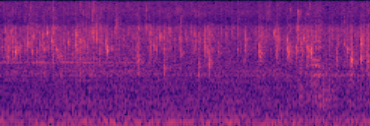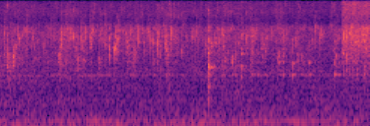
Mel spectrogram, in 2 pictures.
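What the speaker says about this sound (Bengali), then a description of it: "আবারও মাছটা ভেজে নিলাম" Fish pieces frying crisp in a covered pan, a steady moderate hiss and crackle with faint clinks, sounding slightly muffled and watery, continuous throughout without talking.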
